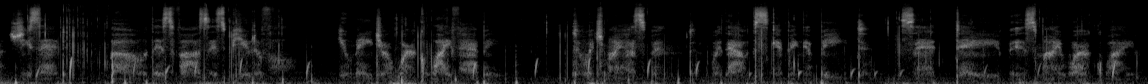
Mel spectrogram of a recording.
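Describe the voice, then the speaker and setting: A woman reading a story aloud as ASMR in an unvoiced, breathy whisper, layered so that it sounds doubled, in measured phrases. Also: extremely high pitch, rough recording.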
